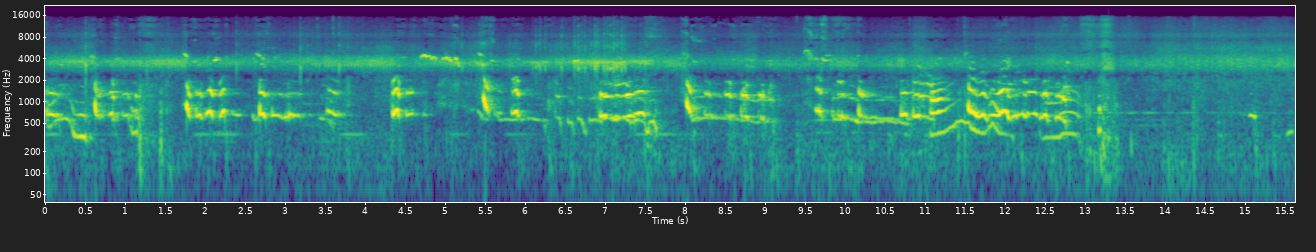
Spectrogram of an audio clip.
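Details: Labrador Retrievers, a pair, vocalizing during play while showing teeth, recorded February 23, 2019; rapid series of choppy warbling whines and grumbles, several per second, building in intensity then fading, with steady hiss behind.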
